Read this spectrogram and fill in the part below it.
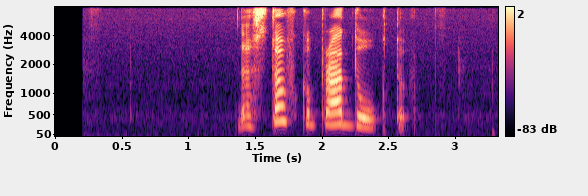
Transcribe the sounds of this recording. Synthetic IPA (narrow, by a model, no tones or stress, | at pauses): d̪ɐst̪ofkəpɾɐd̪ukt̪əf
